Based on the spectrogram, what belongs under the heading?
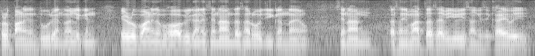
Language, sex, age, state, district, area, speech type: Sindhi, male, 45-60, Uttar Pradesh, Lucknow, rural, spontaneous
